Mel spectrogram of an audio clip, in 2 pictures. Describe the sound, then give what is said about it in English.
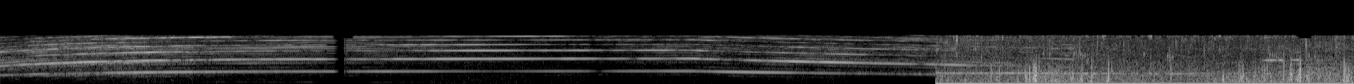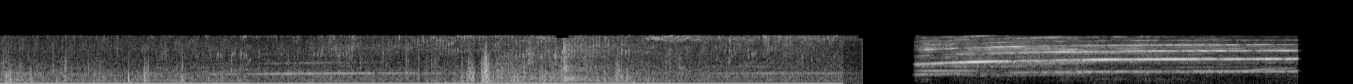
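A siren alarm sound effect: a loud, steady wailing tone rich in harmonics gives way to a long rushing, roaring stretch, then the wail returns briefly at the end. No voices. “That's my fruit bat alarm. That means I am coming to the phones.”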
